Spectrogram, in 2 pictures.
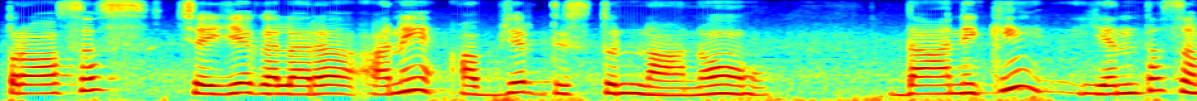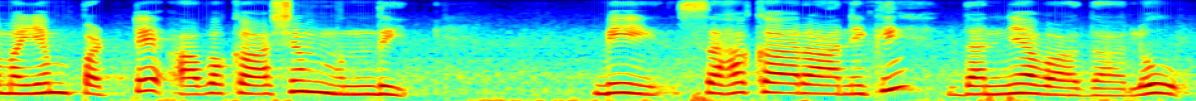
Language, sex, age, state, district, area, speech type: Telugu, female, 30-45, Andhra Pradesh, Annamaya, urban, spontaneous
